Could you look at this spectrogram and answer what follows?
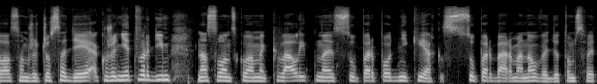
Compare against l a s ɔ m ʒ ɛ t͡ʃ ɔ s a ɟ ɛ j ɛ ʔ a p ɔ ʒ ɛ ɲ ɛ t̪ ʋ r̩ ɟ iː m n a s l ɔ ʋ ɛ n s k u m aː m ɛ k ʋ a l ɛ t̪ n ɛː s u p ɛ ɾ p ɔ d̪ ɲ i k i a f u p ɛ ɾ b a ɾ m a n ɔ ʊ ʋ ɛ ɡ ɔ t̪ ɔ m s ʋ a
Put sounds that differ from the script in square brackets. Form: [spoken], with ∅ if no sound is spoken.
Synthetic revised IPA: l a s ɔ m ʒ ɛ t͡ʃ ɔ s a ɟ ɛ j ɛ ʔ a [k] ɔ ʒ ɛ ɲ ɛ t̪ ʋ r̩ ɟ iː m n a s l ɔ ʋ ɛ n s k u m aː m ɛ k ʋ a l [i] t̪ n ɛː s u p ɛ ɾ p ɔ d̪ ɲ i k i a [s] u p ɛ ɾ b a ɾ m a n ɔ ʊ ʋ ɛ [ɟ] ɔ t̪ ɔ m s ʋ [ɛ]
